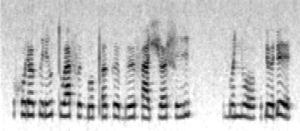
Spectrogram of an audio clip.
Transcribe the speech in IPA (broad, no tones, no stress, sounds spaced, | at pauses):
χʷ i ɾ œ p i ɾ i tʷ a f ø ɡ͡b o pʼ ə k ø b ø f a ç œ ɬ i | b ə ɲ o | ɗ ø ɗ e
